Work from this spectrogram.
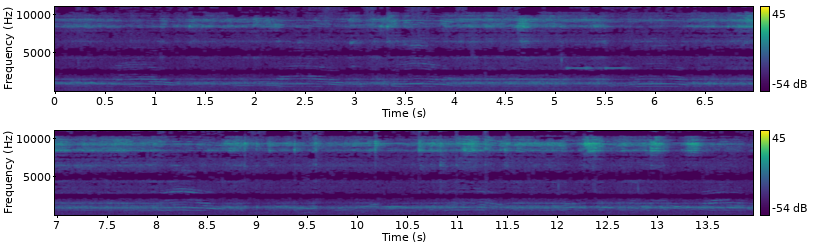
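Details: Hermy, a gentle but sassy pet cat, complains loudly on a trip to the vet: a series of drawn-out, arching meows that rise and fall, repeated every second or two over steady background hiss.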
